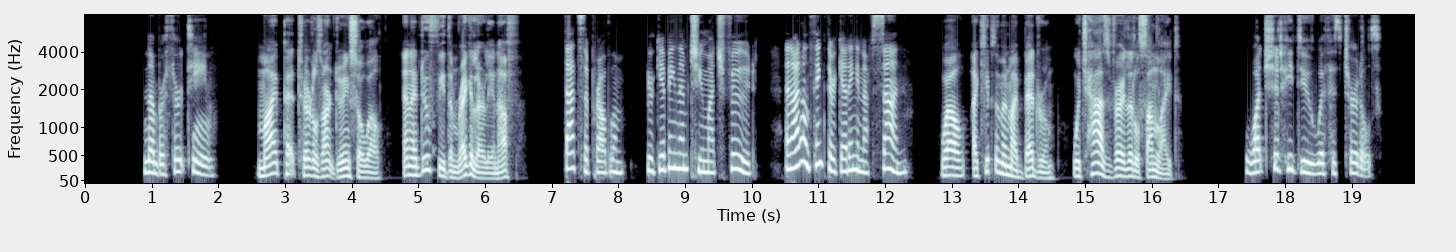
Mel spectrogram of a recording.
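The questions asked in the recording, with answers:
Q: What should he do with his turtles?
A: Feed them less and give them more sun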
